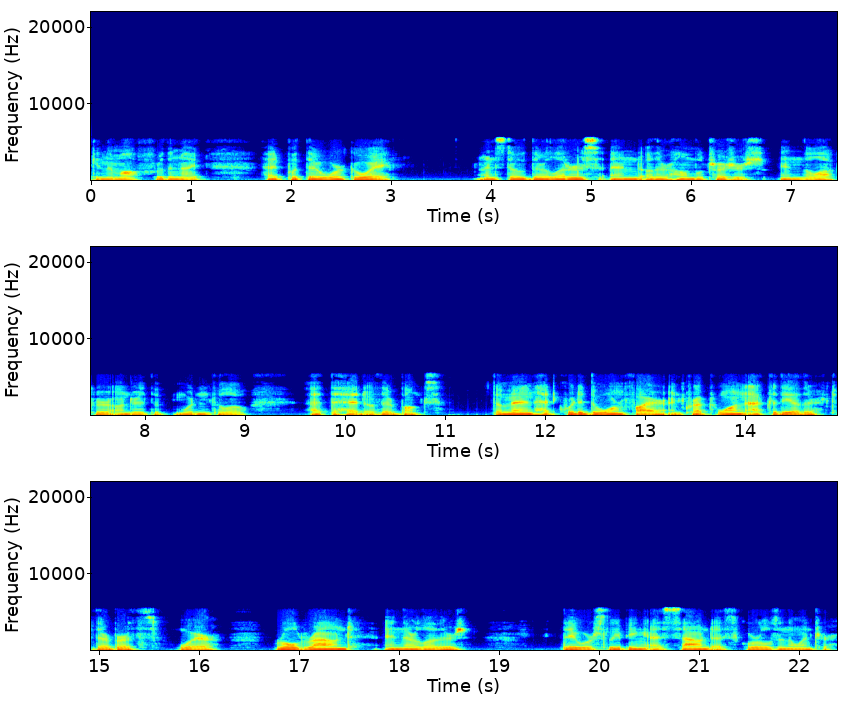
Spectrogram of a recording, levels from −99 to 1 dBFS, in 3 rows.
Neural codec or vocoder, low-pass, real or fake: none; 5.4 kHz; real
